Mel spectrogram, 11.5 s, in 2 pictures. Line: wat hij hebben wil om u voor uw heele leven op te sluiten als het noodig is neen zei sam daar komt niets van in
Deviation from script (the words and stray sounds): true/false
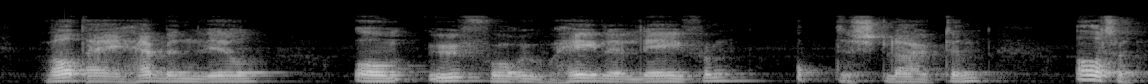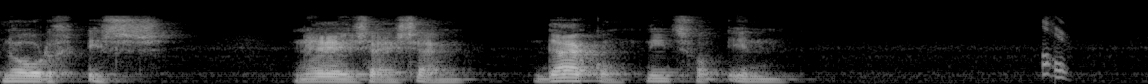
true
